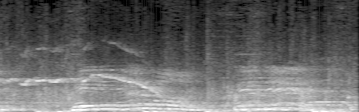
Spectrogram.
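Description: Song with a sung melody over a bass beat, played loud through a PA system in a large hall.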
